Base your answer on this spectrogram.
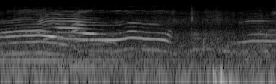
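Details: Baby kittens meowing in the morning: one long, high, wavering meow falling at the end, followed by a soft knock and a fainter later cry.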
